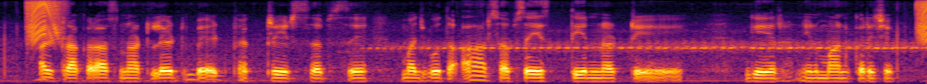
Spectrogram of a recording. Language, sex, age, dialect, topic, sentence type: Magahi, male, 25-30, Northeastern/Surjapuri, agriculture, statement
